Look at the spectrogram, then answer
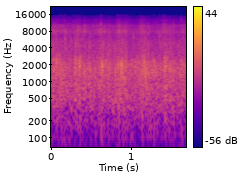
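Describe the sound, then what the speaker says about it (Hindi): Studio audience on the Hindi quiz show KBC applauding, a loud, dense, continuous burst of clapping from a large crowd. "जितने लोग यहाँ आज ताली बजा रहे हैं"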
